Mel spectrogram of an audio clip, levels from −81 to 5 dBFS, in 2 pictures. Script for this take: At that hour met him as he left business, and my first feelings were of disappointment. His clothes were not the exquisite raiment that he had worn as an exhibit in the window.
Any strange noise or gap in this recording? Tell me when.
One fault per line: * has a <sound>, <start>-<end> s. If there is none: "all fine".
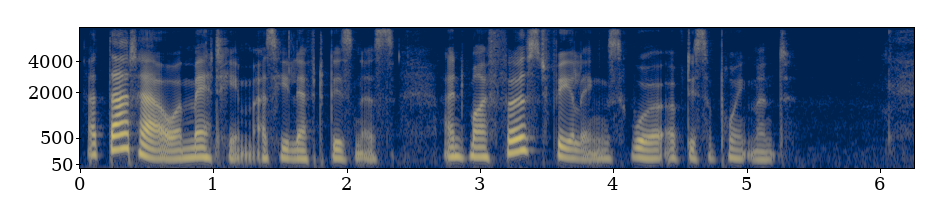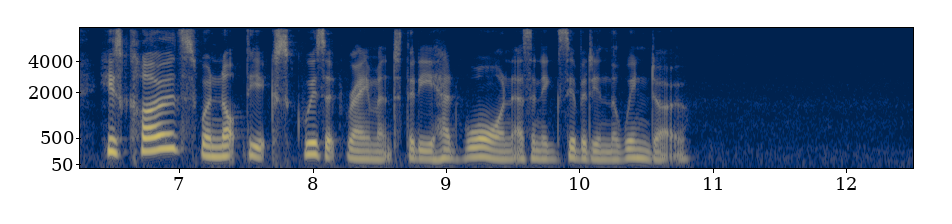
all fine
